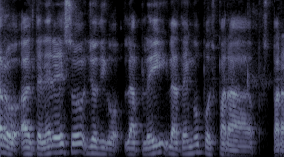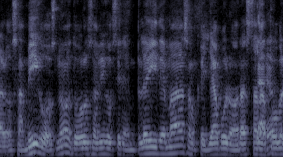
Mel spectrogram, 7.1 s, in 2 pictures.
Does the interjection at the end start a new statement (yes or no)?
no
